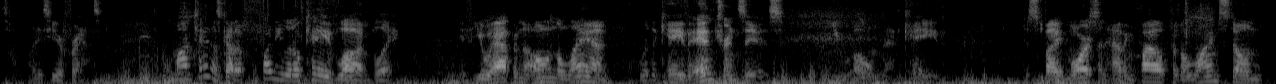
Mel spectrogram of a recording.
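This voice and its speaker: A noisy live outdoor recording of a man with a mid-pitched voice working as a tour guide. He tells history to his group in a theatrical, folksy way, leaning on rhetorical questions and dramatic pauses. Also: sing-song, lo-fi sound. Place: outdoors on a mountainside.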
